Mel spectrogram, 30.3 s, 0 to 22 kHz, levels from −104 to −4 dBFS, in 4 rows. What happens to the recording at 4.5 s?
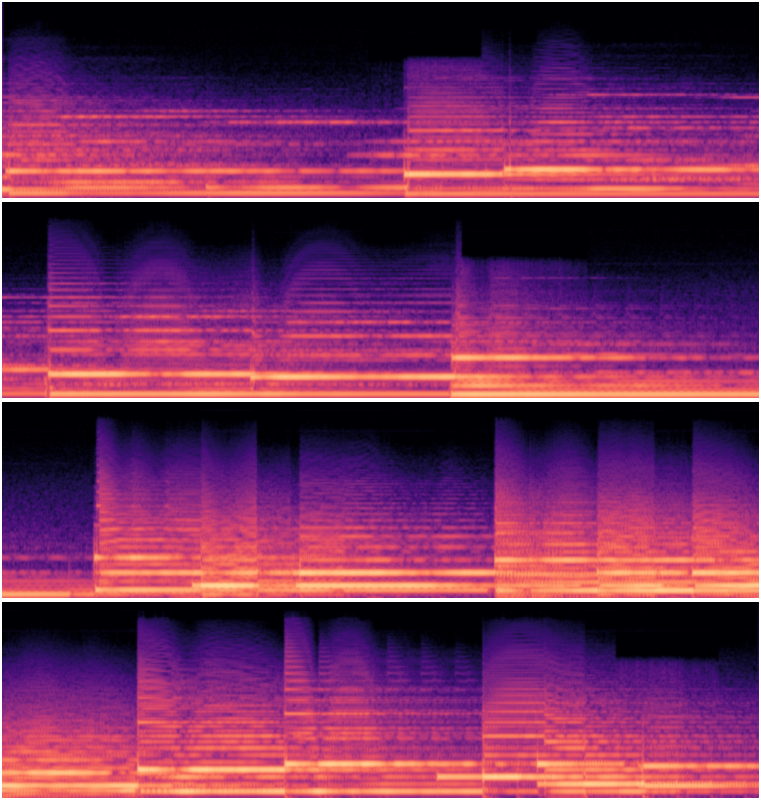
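At 4.5 s the audio is inside a Bluetooth SBC bit pool drop running from 3.66 to 4.80 s. Starved of bits, which fits a bit pool falling from 28 to 10 (around 84 kbps), the top sub-bands thin out and the rest are coarsely quantised, so treble dulls while gritty noise rises. Unlike a simple low-pass filter, it adds grit and recovers by itself.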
